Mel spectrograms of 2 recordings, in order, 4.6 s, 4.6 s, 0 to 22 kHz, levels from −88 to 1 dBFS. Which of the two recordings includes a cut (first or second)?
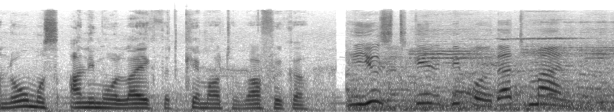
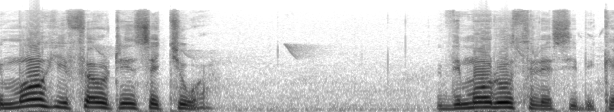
first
